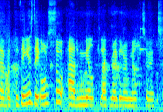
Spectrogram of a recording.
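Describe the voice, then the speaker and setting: Over noticeable background noise, a woman with a Norwegian accent speaks at a moderate pace in a high pitch, with ordinary pitch variation. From Norway. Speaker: vlogger. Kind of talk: casual vlog narration.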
